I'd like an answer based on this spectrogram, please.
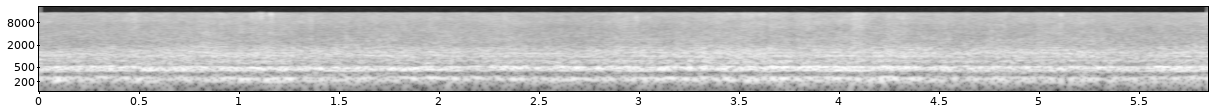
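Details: Honey bees at a Warre hive entrance in spring, April 12th, flying in with loads of pollen. Dense, unbroken humming with a steady pitch and gentle flickers of loudness.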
